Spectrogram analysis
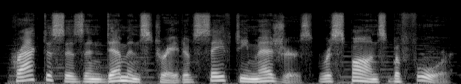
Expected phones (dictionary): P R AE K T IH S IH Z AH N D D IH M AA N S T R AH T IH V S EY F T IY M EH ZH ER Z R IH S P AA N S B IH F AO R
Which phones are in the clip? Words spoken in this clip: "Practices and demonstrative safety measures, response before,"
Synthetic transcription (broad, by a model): P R AE K T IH S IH Z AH N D D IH M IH N S T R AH T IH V S EY F T IY M EH ZH ER Z R IH S P AA N S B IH F AO R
